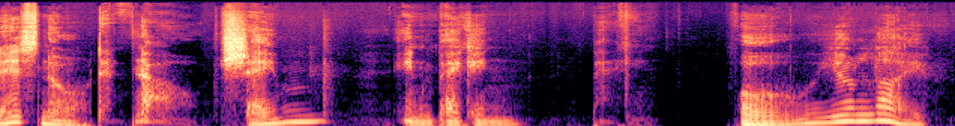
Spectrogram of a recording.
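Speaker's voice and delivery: many voices together. Voicing a masked figure in a tabletop game: many voices speaking together. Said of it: "voices speaking all together".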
